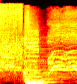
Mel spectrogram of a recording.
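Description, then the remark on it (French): Audience applause for impersonator Laurent Gérard as he is introduced to sing a duet that evening: a dense, steady crackle of clapping throughout, briefly joined by a deep tonal swell before music starts under the clapping. “On l'applaudit bien fort, monsieur Laurent Gérard.”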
